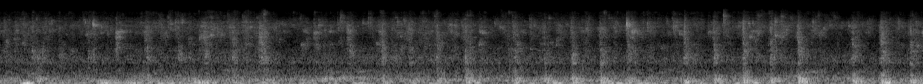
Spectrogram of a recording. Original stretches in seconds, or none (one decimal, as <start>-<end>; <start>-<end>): 0.0-1.3; 2.8-3.7; 8.1-9.2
